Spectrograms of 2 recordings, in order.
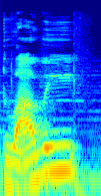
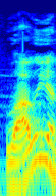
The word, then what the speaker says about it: Huawei: So Chinese giant Huawei, yes, that's how it's pronounced. Huawei announced three new tablets and a smartwatch this past week.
